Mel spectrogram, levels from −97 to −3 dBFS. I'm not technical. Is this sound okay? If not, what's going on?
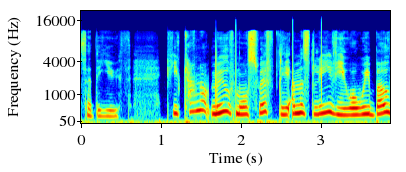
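No. The speech has two kinds of fault.

At 1.08 s and again at 2.64 s there is a dropped buffer (overrun). The recording skips forward with no gap, losing roughly 40 milliseconds at the first spot and roughly 70 at the second. This likely happens when the computer falls behind collecting sound from the audio hardware, so a chunk is overwritten before it is saved and the pieces on either side are joined together.

There are also loud pops. Two sharp pops fall between 1.68 and 1.95 s, and one more comes at about 3.0 s. Each stands well above the level of the speech, which carries on underneath. They sound like an electrical jolt added on top of the recording, likely the kind made by a plug being moved, a switch, static, or a brief glitch in the audio equipment.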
